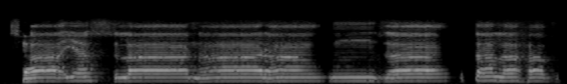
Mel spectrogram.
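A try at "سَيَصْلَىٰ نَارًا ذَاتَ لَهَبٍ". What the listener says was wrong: এই সায়ের মধ্যে মাদ করেন কেন? এটা তো প্রথমে দুটো সায়াসলা, এখানে মাদ হবে না।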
